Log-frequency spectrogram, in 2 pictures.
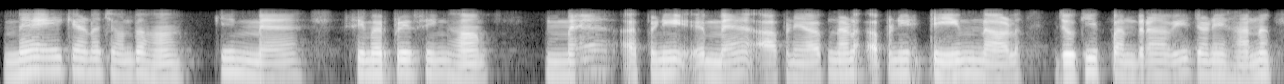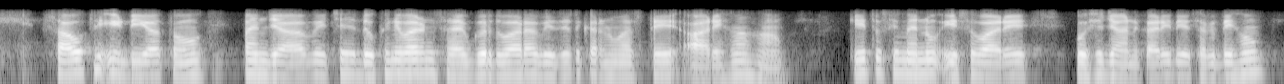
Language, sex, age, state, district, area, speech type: Punjabi, male, 18-30, Punjab, Patiala, rural, conversation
